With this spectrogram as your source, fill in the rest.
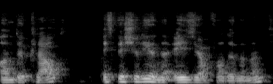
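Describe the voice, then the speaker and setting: A man with a French accent, fairly low in pitch, with ordinary pitch variation. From France. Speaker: engineering manager. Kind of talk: tech talk interview. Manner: hesitant, many fillers.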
